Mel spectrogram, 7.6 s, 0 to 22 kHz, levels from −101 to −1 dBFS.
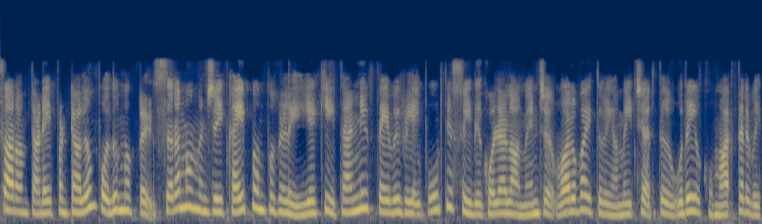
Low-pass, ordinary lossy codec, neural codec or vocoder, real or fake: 7.2 kHz; none; codec, 16 kHz, 2 kbps, X-Codec, HuBERT features, trained on general audio; fake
